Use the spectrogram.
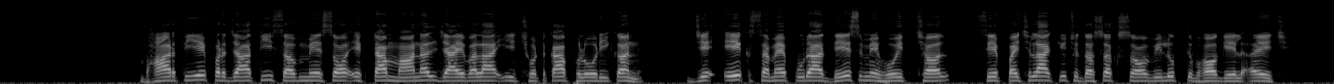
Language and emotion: Maithili, neutral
